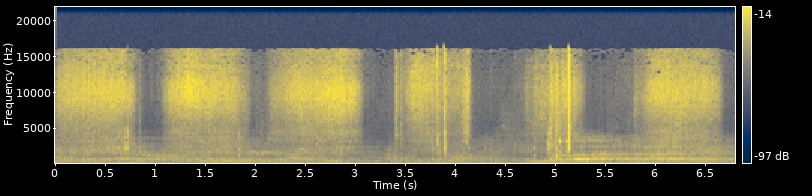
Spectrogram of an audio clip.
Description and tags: Chair Slide Slow
A Chair being pushed in on carpet
Pull, Pushed, Dragged, pushedcarpet, Chair, Drag, Pulled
